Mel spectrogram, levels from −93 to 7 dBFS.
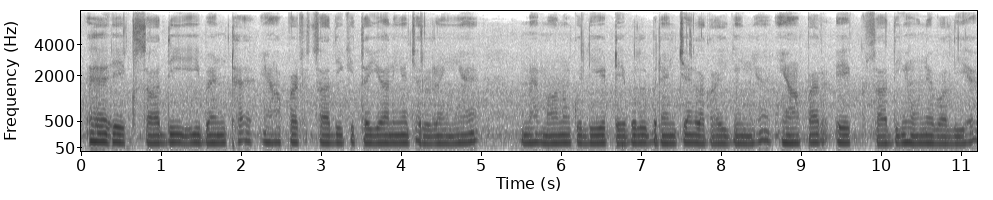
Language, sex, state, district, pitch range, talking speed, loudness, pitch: Hindi, male, Chhattisgarh, Balrampur, 115-125 Hz, 150 wpm, -23 LUFS, 120 Hz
